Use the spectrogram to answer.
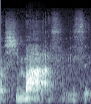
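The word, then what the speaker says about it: します: Last U is silent in Tokyo and Yokohama area in the standard language. So shimasu, that's it.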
